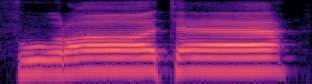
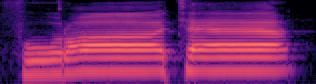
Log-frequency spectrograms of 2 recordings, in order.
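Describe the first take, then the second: Both takes have the same delivery.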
